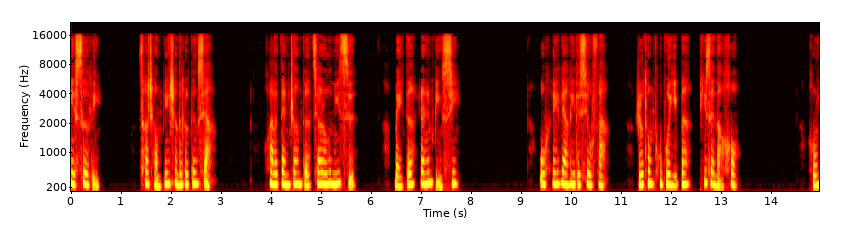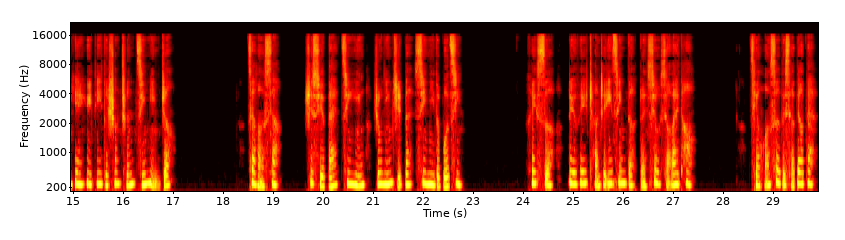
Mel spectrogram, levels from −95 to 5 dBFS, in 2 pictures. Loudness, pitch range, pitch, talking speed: -20 LUFS, 245-275 Hz, 260 Hz, 185 characters per minute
